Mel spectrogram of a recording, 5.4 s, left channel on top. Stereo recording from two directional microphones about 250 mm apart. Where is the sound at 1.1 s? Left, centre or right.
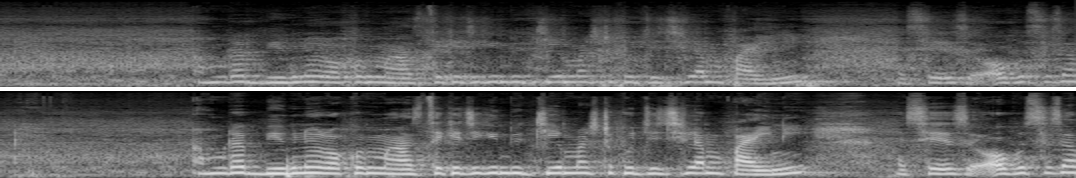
Right.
